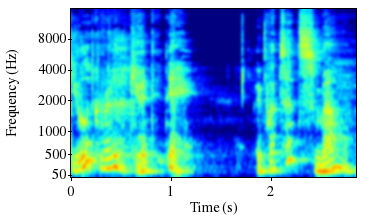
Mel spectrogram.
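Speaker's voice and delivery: high-pitched mock fawning; gushing imitation. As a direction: imitate a smitten partner cooing compliments. Mimics partner gushing over them.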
